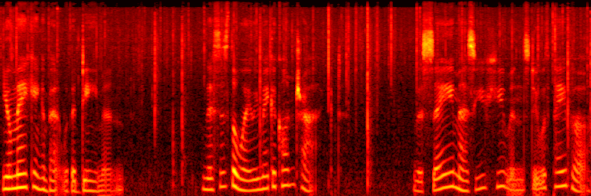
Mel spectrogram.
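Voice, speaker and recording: A woman voicing a flirty, possessive female demon bartender in an intimate ASMR roleplay, teasing and unhurried, sometimes slipping into whispers. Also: mid-range voice, gravelly, warm tone. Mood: taunting, seductive.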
